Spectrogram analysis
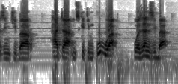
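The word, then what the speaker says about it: زنجبار: Na hadi leo Zanzibar kwa Kiarabu unapoiandika unaiandika Zinjibar, na utamkaji wake kwa Kiarabu inatamkwa Zinjibar.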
